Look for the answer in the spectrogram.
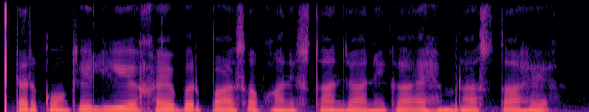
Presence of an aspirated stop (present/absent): absent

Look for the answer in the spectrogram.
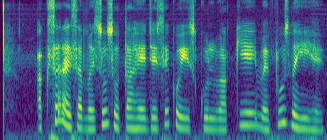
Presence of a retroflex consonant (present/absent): absent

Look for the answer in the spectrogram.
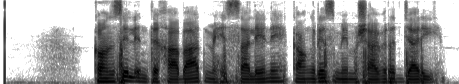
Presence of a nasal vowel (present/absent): present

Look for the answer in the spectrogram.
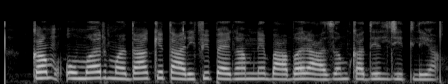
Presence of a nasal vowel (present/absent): absent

